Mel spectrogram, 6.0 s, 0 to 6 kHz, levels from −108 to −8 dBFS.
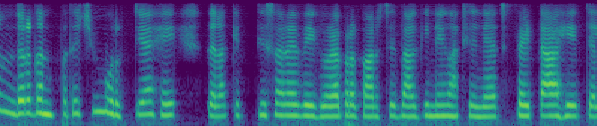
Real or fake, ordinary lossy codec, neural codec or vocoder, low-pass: fake; none; codec, 16 kHz, about 1 kbps, DyCAST, with the encoder's durations; 5.4 kHz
